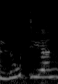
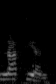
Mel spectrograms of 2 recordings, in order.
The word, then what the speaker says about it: Lutyens: See, in Hindi we say Lutyens, but in English it is pronounced as Lutyens.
